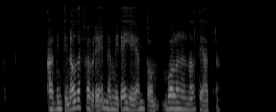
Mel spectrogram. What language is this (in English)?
Catalan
